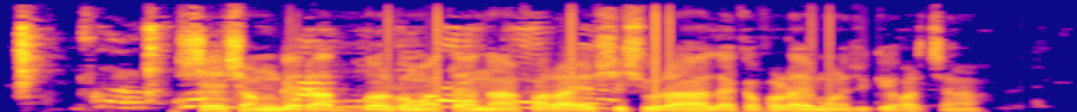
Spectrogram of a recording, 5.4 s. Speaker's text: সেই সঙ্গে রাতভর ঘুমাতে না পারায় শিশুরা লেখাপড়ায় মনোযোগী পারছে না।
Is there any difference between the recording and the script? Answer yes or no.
no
